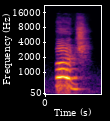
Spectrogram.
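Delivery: sudden loud sneeze blurting out fudge; real sneeze. Real, not acted. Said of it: "I must sneeze".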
